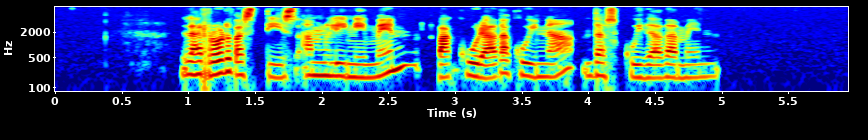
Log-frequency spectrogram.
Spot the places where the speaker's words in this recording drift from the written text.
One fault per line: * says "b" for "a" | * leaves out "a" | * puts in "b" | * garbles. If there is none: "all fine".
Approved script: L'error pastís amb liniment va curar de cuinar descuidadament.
all fine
